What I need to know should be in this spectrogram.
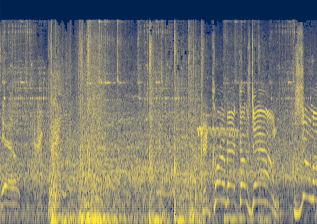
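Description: Armoured players collide with heavy thuds.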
